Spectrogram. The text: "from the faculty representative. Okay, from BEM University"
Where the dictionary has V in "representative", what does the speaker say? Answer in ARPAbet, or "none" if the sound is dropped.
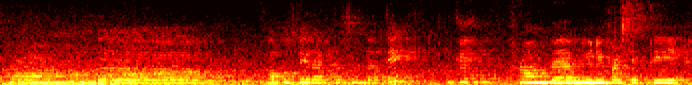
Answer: F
